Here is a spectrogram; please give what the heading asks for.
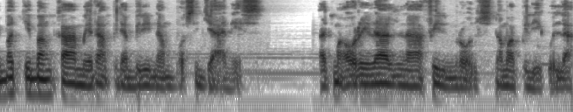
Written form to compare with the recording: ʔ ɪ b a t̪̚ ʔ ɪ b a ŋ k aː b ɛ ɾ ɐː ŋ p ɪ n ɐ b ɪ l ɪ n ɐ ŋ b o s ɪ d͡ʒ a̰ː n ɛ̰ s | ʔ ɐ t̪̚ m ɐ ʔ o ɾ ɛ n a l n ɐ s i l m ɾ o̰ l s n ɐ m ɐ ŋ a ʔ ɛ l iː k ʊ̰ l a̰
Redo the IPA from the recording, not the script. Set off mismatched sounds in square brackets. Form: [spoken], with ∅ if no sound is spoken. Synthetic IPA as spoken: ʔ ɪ b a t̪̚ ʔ ɪ b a ŋ k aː [m] ɛ ɾ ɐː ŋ p ɪ n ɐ b ɪ l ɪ n ɐ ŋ b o s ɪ d͡ʒ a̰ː n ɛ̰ s | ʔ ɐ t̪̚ m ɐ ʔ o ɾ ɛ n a l n ɐ [f] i l m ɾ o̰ l s n ɐ m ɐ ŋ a [p] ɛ l iː k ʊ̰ l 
